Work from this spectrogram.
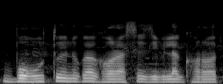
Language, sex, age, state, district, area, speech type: Assamese, male, 18-30, Assam, Barpeta, rural, spontaneous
